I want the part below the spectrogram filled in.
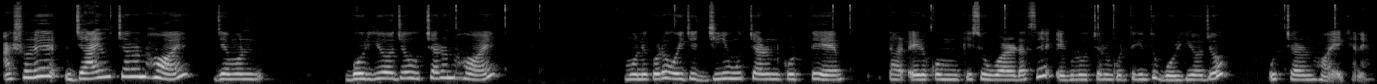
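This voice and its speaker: A woman teacher giving a children's reading lesson, spelling words out slowly and drawing them out. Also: a little high, warm tone, low-quality recording. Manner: slow, drawn-out spelling drills.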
